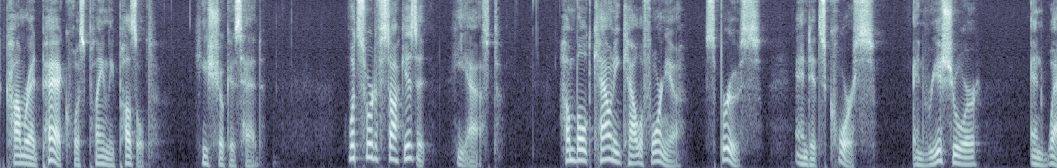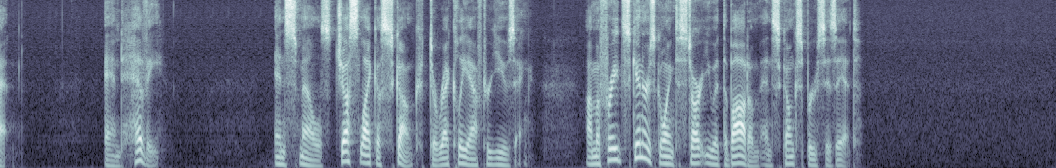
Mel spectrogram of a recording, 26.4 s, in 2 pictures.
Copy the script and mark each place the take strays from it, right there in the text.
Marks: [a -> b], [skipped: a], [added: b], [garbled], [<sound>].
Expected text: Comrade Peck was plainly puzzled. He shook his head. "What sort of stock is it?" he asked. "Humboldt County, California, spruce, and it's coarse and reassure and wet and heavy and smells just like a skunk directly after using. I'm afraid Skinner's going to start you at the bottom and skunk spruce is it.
Comrade Peck was plainly puzzled. He shook his head. "What sort of stock is it?" he asked. "Humboldt County, California, spruce, and it's coarse and reassure and wet and heavy and smells just like a skunk directly after using. I'm afraid Skinner's going to start you at the bottom and skunk spruce is it.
